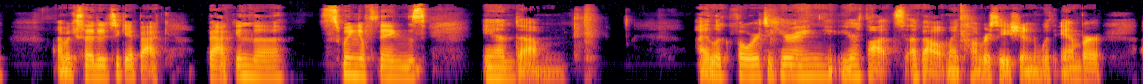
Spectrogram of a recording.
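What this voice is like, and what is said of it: Slightly nasal, congested voice. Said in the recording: “I sound a little nasally because I got sick”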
